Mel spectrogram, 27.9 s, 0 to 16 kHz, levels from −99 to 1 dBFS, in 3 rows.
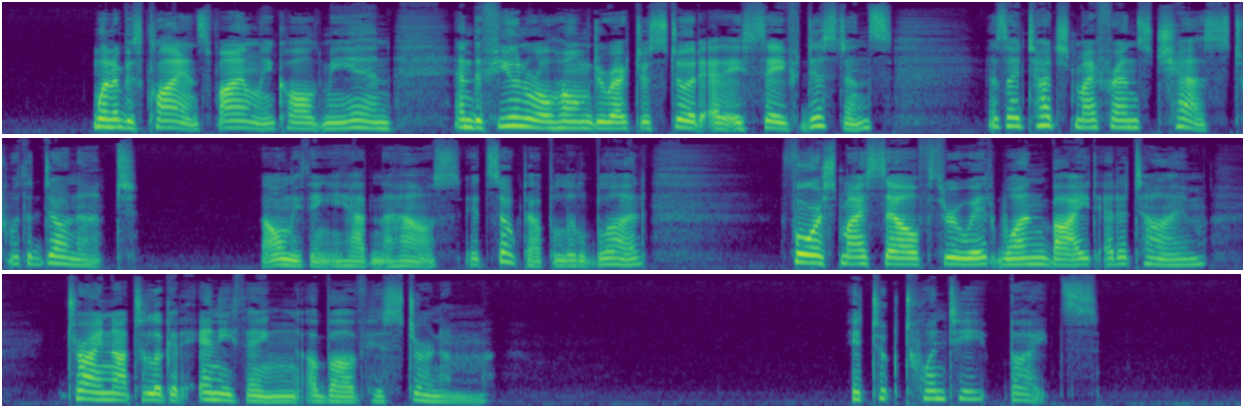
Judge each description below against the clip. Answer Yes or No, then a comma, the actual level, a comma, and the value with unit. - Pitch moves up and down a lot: Yes, wide, 5.7 semitones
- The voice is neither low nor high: Yes, medium, 170 Hz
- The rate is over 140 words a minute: No, slow, 135 wpm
